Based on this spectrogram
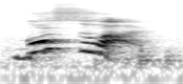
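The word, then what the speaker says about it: bonsoir: going to रब it next greeting we have बोसुवार बोसुवार बोसुवार war means good evening good evening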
